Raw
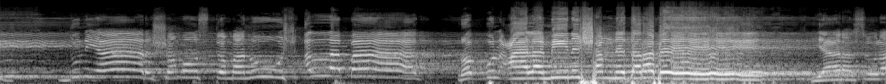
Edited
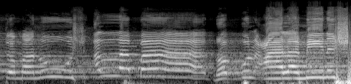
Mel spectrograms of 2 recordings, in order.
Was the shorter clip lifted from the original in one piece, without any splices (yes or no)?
no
